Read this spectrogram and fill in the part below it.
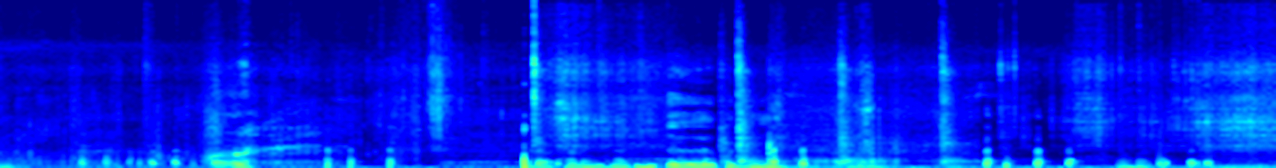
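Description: Month-old Rhode Island Red chicks cluck and peep repeatedly while eating feed, close and fairly loud, with people talking over them throughout.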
